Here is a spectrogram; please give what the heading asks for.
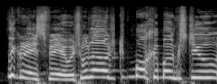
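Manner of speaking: high, grandiose ceremonial proclamation; mock solemn announcer. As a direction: announce it like a sacred rite. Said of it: "ridiculous, like, it is, like, some satanic ritual".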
